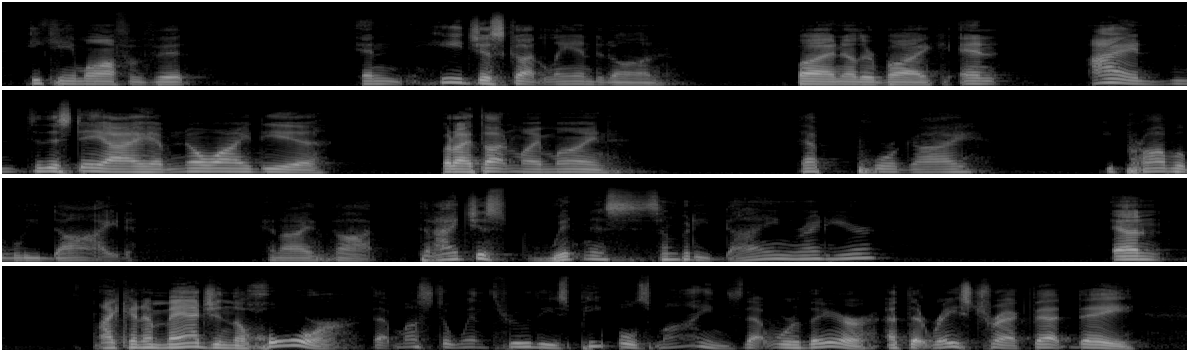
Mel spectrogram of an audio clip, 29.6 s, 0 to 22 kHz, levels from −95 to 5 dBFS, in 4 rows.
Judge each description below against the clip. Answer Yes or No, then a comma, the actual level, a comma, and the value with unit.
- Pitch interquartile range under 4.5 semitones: No, wide, 5.6 semitones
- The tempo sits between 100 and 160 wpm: Yes, average, 140 wpm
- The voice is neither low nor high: No, low, 130 Hz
